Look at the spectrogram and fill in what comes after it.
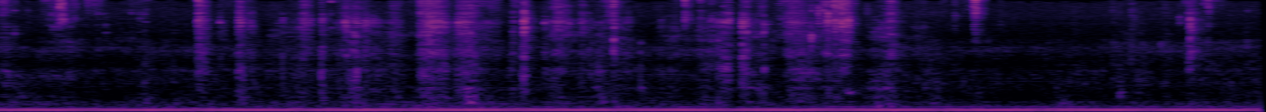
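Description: Close-up mouth sounds of a person chewing White Castle French fries: soft, irregular clicks and smacks. A steady low hum runs underneath.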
